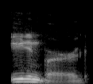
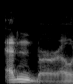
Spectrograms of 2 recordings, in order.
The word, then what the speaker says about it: Edinburgh: Is Edinburgh? Edenburgg. Not Kevin Readington says Edenberg. I don't know anyone who calls it Edenberg. Other than Kevin Readington, it is Edinburgh and it would be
